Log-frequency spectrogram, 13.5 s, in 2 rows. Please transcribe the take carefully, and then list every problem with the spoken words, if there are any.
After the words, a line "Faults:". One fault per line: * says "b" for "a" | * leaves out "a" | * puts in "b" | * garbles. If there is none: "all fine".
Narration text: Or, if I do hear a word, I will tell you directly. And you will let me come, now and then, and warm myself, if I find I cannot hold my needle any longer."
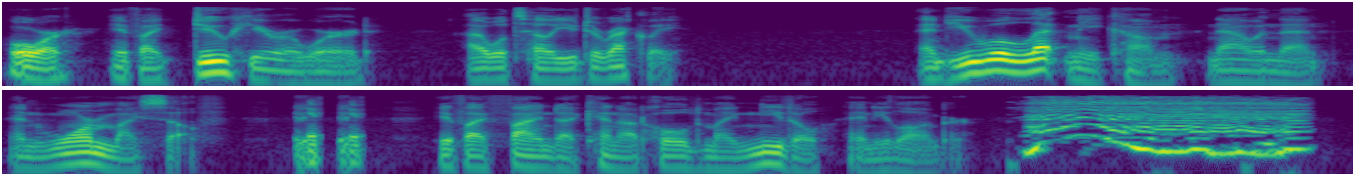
Or, if I do hear a word, I will tell you directly. And you will let me come, now and then, and warm myself, if I find I cannot hold my needle any longer."
Faults:
all fine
